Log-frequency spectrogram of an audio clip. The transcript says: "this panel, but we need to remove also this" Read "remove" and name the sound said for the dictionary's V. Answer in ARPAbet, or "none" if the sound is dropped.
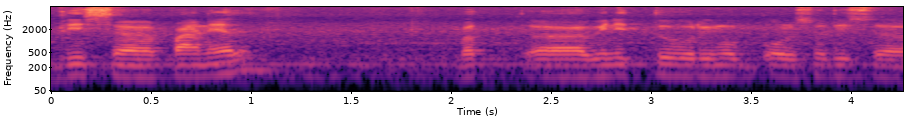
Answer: B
